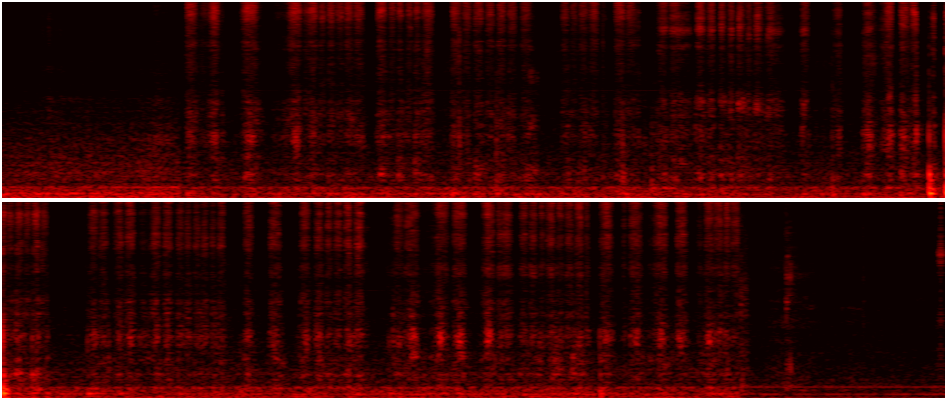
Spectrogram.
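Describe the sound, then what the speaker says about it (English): A marker is drawn over pencil lines on paper for a tutorial sketch of a person with a hand in a pocket, giving close scratchy strokes in quick, irregular bursts that run almost nonstop. "grab the marker and I just go over all of the areas that we've just drawn"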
